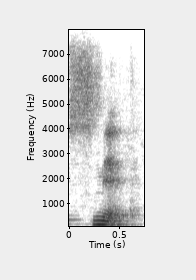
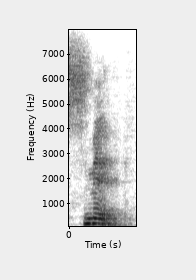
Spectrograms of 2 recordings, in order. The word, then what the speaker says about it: Smith: you're pronouncing a t you're saying SMI okay this is a th at the end like the Theta like graas okay so it's Smith Smith yeah just like that like f okay one more time Smith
